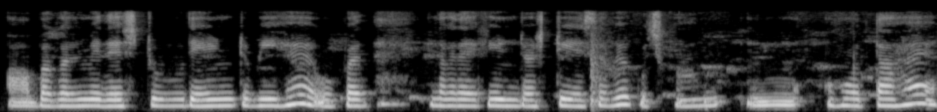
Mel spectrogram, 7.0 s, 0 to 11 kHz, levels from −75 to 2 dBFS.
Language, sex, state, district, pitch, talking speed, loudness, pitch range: Hindi, female, Chhattisgarh, Raipur, 195 Hz, 155 wpm, -16 LUFS, 190-205 Hz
